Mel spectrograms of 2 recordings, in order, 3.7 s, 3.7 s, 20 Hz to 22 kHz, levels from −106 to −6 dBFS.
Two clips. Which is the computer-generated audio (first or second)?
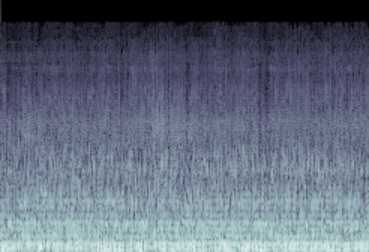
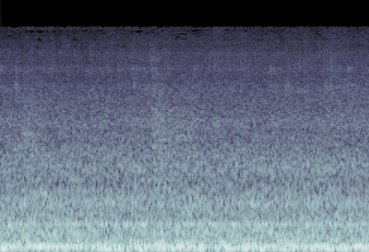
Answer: first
